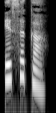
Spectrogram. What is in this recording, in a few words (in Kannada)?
"ಎಸಕ", Kannada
